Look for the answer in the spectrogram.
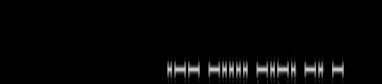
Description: Morse code, heard as a keyed tone, about 34 wpm, 700 Hz. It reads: W6CNT
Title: USA Call Signs - 5 Characters - Repeated 2x - 35wpm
